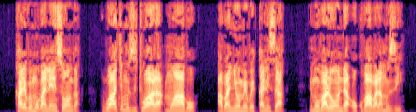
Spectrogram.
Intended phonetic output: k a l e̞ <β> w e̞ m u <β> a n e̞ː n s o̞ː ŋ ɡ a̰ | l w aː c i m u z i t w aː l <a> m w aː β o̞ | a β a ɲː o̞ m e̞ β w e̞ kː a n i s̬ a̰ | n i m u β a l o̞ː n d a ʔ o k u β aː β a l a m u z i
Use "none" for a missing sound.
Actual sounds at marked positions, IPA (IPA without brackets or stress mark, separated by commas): β, β, a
